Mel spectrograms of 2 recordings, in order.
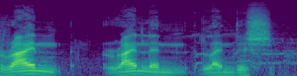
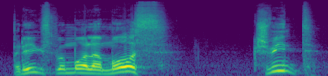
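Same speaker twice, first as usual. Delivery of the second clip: loud, much higher Bavarian beer order; Bavarian dialect; 9 semitones higher, 9 dB louder than usual. Shown as a demonstration. Ordering beer in Bavaria, loud Bavarian voice. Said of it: "you would go".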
